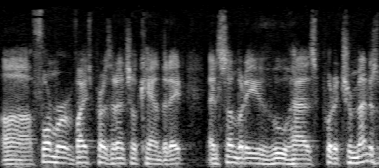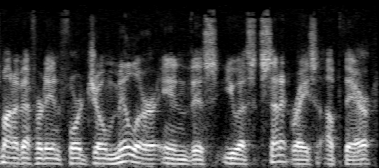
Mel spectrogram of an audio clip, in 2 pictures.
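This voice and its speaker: A man with an American accent reporting live as a television news correspondent, deliberate and emphatic. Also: lowish voice, fairly bright tone, low-quality recording.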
